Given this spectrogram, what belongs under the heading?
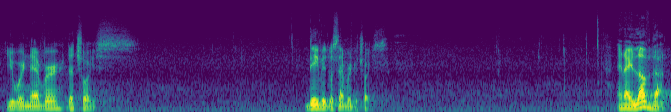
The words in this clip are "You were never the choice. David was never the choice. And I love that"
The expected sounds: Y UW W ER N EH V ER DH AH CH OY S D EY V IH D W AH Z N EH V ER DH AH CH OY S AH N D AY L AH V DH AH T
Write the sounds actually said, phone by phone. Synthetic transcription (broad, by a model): Y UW W ER N EH V ER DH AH CH OY S D EY V IH D W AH S N EH V ER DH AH CH OY S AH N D AY L AH V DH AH T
